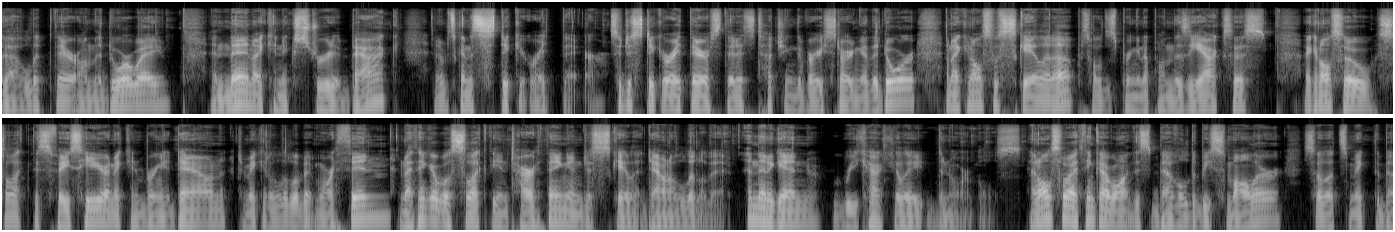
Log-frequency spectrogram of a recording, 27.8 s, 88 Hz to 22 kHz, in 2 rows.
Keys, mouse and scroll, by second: 1.1 middle click, 1.5 scroll down 1, 1.6 middle click, 2.3 e, 5.8 middle click, 6.0 scroll down 1, 6.1-7.7 shift+middle drag, 7.7-8.2 scroll down 1, 8.2 s, 11.7 scroll down 1, 11.8 middle click, 12.2-13.8 scroll down 1, 13.8 right click, 14.3 s, 17.1 scroll down 2, 17.2 middle click, 18.0-18.5 scroll up 1, 18.5 l, 19.2 s, 20.9 shift+middle click, 21.2 s, 22.4 shift+n, 22.7-23.8 middle drag, 23.8 scroll down 1, 23.9 middle click, 24.1-25.1 scroll up 5, 25.2 Tab, 27.0-27.8 shift+drag.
